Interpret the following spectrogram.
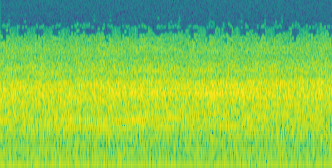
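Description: Steady low hum with an even hiss from HO scale model trains running on the layout.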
